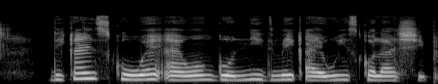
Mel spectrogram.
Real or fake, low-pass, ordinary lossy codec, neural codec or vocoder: real; 9.9 kHz; none; none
